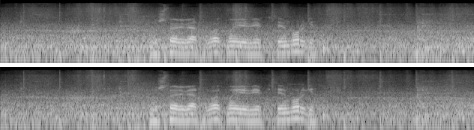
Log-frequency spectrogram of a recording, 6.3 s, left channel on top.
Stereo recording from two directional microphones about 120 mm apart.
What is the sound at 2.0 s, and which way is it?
Speech, 60° right (ahead or behind).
